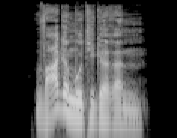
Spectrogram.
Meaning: strong dative masculine/neuter singular comparative degree of wagemutig
- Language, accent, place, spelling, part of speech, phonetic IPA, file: German, Germany, Berlin, wagemutigerem, adjective, [ˈvaːɡəˌmuːtɪɡəʁəm], De-wagemutigerem.ogg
